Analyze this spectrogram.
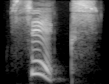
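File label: "six", English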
